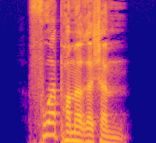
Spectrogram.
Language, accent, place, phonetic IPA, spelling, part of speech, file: German, Germany, Berlin, [ˈfoːɐ̯ˌpɔməʁɪʃm̩], vorpommerischem, adjective, De-vorpommerischem.ogg
- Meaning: strong dative masculine/neuter singular of vorpommerisch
